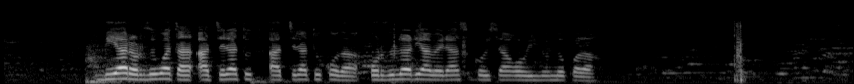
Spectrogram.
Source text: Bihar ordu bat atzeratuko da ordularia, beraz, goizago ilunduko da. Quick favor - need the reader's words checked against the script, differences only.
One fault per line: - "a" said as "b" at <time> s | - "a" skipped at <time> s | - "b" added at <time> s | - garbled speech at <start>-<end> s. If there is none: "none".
none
